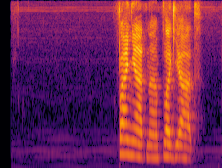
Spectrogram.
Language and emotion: Russian, angry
